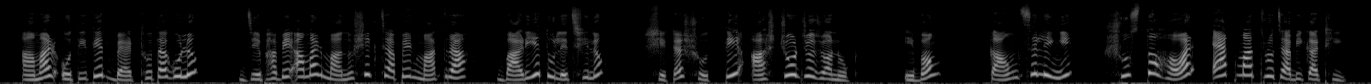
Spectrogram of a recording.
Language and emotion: Bengali, surprised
